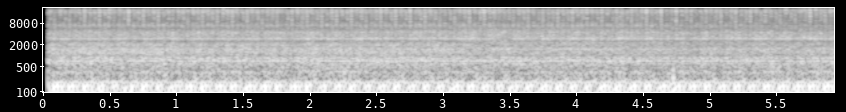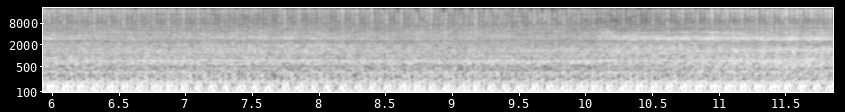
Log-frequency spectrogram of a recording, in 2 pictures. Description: 1983 Honda GL1100a ticking on left side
